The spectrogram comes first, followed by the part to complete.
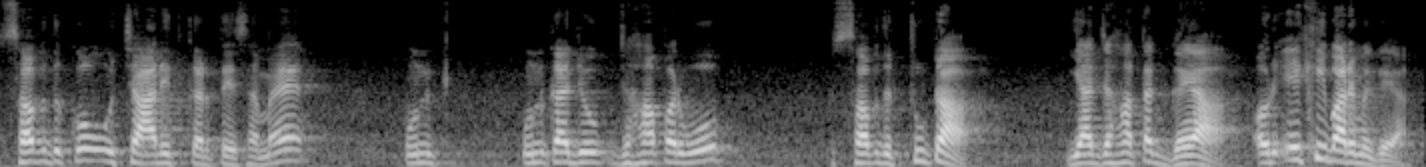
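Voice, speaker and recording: A male teacher whose first language is Hindi explains spelling rules step by step, often posing questions and answering them himself while repeating "ठीक है ना". He speaks slowly in a high-pitched voice with lively intonation.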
